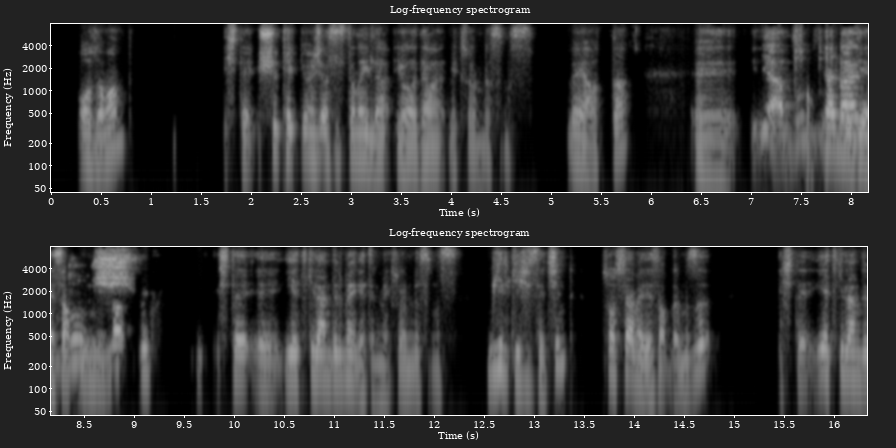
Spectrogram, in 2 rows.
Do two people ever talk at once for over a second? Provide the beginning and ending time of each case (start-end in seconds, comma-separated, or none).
7.4-9.0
